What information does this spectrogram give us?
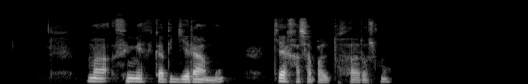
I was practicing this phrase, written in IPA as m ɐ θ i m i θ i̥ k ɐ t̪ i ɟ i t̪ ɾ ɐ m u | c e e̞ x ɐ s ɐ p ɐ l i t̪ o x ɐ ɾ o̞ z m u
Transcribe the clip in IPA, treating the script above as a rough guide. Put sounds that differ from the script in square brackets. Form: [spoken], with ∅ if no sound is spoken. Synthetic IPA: m ɐ θ i m i θ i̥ k ɐ t̪ i ɟ i [∅] ɾ ɐ m u | c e e̞ x ɐ s ɐ p ɐ l i t̪ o [θ] ɐ ɾ o̞ z m u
